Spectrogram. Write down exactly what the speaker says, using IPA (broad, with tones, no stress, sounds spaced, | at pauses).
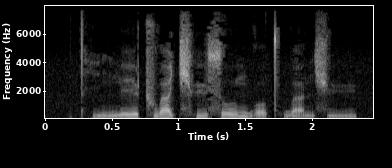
t̪ʰ ḭ˨˩ ŋ n̪ e˥ ɪ̯ ʈ͡ʂ w ä˥ t͡ɕʰ y˥˩ s o˥ ʊ̯ m w ɔ˧˥ t̪ʰ w a̰˨˩ n ɕ y˧˥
